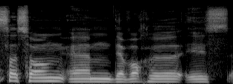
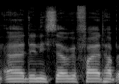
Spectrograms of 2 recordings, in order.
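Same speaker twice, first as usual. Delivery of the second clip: normal talking voice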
